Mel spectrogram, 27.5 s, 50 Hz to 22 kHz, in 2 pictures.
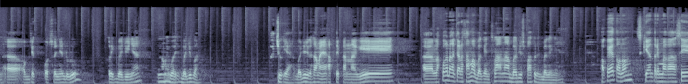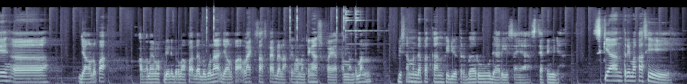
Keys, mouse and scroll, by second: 0.2-0.9 drag, 1.7 click, 3.7-4.7 drag, 6.6 drag, 7.4 click, 8.7 click, 11.1 click, 11.8 middle click.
